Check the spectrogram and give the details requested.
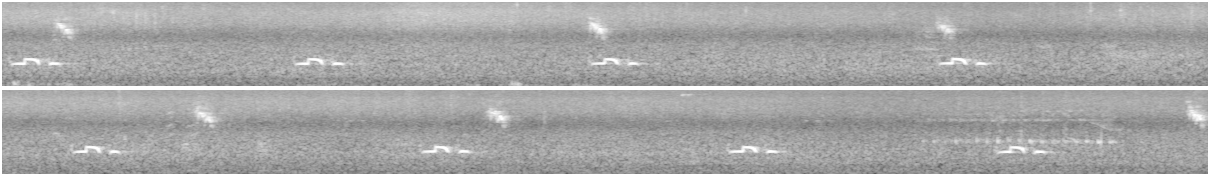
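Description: A bird repeating a short two-note hooting call about every two to three seconds, with fainter thin, high chirps that drop in pitch from another bird in between.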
